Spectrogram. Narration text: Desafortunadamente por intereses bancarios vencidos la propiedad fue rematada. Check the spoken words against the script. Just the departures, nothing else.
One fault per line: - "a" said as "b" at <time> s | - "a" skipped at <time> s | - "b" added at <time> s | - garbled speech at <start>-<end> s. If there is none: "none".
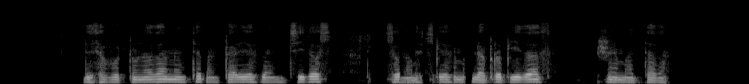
- "por intereses" skipped at 2.0 s
- garbled speech at 3.9-4.7 s
- "fue" skipped at 5.4 s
